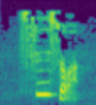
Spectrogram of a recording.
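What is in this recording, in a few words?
"思索", Mandarin Chinese; hsk; chinese-flashcards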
